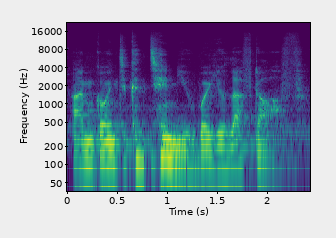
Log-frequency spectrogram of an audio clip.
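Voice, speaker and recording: An actor playing a steadfast young male hero in a fantasy game, speaking in a measured, earnest, declamatory way. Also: fairly low pitch, steady tone, background noise, lightly acted. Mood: resolute. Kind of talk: dramatic scripted game voice acting. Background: loud music.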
